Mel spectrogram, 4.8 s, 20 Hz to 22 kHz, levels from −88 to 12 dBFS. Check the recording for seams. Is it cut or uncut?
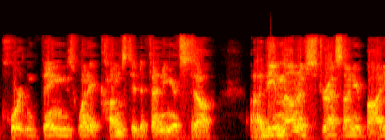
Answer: uncut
